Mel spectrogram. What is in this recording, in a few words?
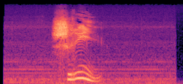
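"schrie", German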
